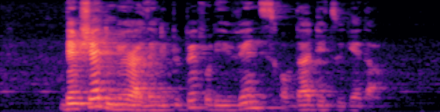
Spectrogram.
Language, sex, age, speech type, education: Nigerian Pidgin, male, 15-29, spontaneous, tertiary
